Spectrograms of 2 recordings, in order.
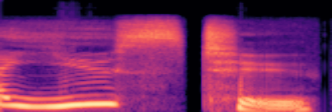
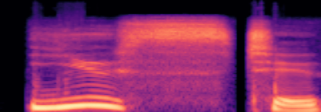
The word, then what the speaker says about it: used to: Um when you say I used to. So, again, we've got the s sound, not zed. Used to.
